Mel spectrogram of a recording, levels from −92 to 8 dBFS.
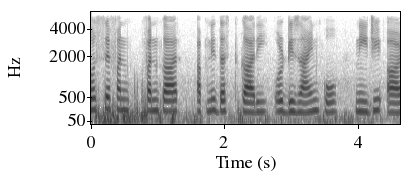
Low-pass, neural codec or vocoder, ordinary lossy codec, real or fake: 5.4 kHz; none; none; real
